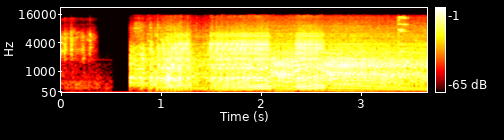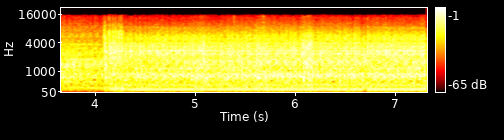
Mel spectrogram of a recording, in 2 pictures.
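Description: Small motor running, with a brief drop-out just under a second in. Its pitch slides up and down for a few seconds, then it settles into a steady hum.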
